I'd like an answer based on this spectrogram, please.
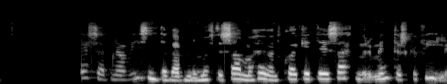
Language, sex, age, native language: Icelandic, female, 40-49, Icelandic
